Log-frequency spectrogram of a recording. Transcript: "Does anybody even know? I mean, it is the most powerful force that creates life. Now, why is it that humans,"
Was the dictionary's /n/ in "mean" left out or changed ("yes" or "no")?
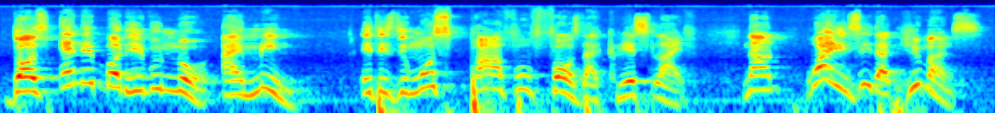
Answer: no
